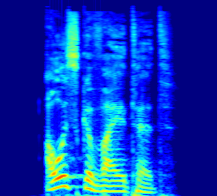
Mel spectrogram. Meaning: past participle of ausweiten
- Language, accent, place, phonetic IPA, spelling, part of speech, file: German, Germany, Berlin, [ˈaʊ̯sɡəˌvaɪ̯tət], ausgeweitet, verb, De-ausgeweitet.ogg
